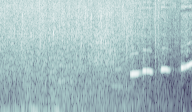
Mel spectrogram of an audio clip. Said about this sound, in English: And the patties are made from whole cuts of beef, sourced from farms across Britain and Ireland, with a pinch of salt and pepper, nothing else. There's not much else to say, really. That sizzle speaks louder than words.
